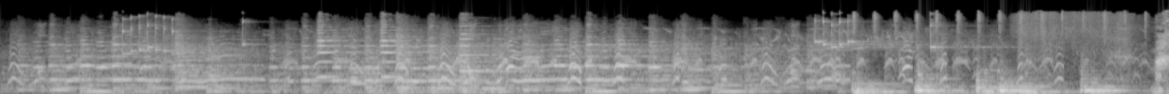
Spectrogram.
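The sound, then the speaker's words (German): A pack of hunting dogs barks and yelps in overlapping bursts, loud, with the clamour growing sharper and more frantic near the end. No one speaks. “Indes kam ein Jäger mit vier Hunden daher.”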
